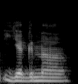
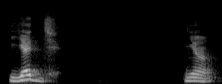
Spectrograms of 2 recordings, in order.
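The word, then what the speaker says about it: यज्ञ: yesterday, it is not yagna, it is not yagna, not like that. It's nya. So the actual pronunciation is yaj nya. Yaj nya. If you pronounce quickly, then it will be yajna, like that.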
